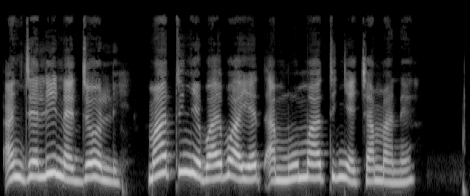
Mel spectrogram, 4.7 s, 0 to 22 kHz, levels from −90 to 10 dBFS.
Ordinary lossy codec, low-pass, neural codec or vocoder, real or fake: MP3, 64 kbps; 19.8 kHz; autoencoder, 48 kHz, 128 numbers a frame, DAC-VAE, trained on Japanese speech; fake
